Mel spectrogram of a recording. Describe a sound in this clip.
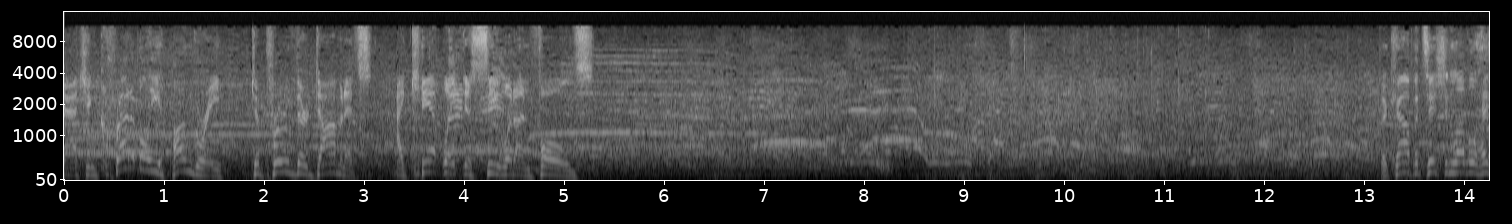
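A large crowd cheers and murmurs in a big arena.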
